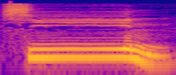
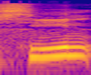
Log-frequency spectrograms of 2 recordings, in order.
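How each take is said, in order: First: The vowel is stretched out long. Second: The vowel is short and not stretched. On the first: "মদ আছে বলে টান দিয়ে বলবো" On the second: "তো সিন এটাই বলবো"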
